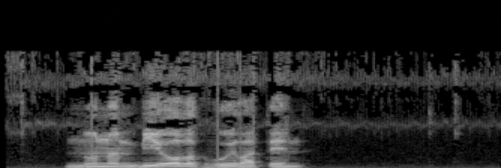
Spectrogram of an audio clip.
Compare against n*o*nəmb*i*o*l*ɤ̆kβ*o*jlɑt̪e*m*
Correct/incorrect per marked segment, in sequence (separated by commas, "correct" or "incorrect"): incorrect, correct, correct, incorrect, incorrect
